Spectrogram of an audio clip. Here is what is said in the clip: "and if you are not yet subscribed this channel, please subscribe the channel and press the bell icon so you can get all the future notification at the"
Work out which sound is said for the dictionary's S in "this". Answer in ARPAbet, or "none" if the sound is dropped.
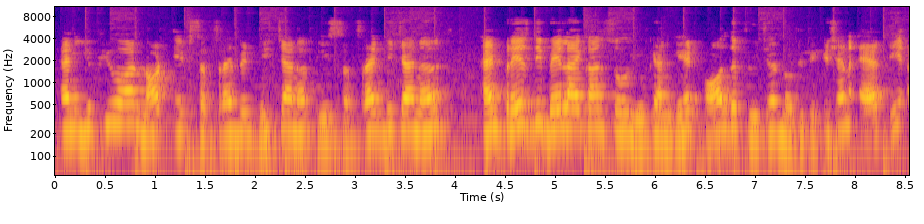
none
